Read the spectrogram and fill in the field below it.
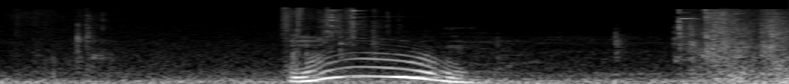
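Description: A young man lets out a short exclamation that rises and falls in pitch.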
